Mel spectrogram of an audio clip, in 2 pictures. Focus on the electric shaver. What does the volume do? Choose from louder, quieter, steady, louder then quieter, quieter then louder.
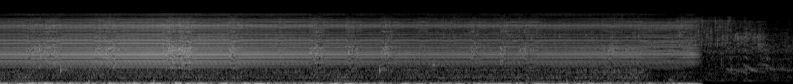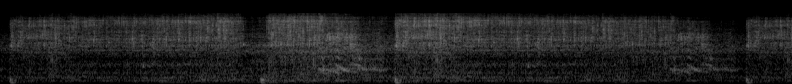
quieter.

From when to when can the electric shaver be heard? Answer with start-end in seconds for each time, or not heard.
0.0-7.0.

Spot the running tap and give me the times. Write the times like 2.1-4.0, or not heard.
0.0-15.8.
